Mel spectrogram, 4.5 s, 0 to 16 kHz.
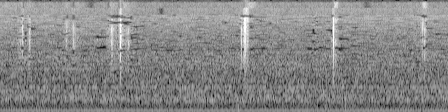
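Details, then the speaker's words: Defective 6J6 miniature vacuum tube with intact glass and pins, rolled by hand: light, sharp uneven clicks as an internal element rattles loose inside. This could cause internal short circuits. "but it's not supposed to be loose and flopping around like that you know though that would create short circuits inside the tube"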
